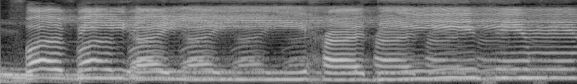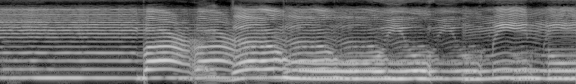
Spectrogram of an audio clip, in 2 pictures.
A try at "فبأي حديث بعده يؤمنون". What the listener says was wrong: دوبارہ فبأي ایسا ہوا لمبا یا کی زیر لمبی نہیں کرنی ورنہ غلط ہو جائے گا حرکت کو کھینچنا نہیں ہے نا دوبارہ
